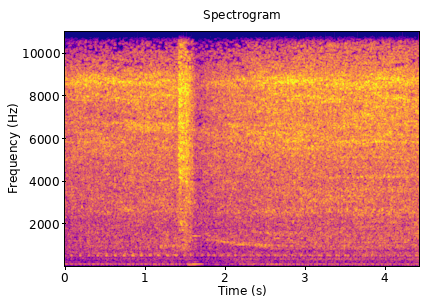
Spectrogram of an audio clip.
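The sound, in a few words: 1960s Ford Galaxie engine idling after vacuum canister fix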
